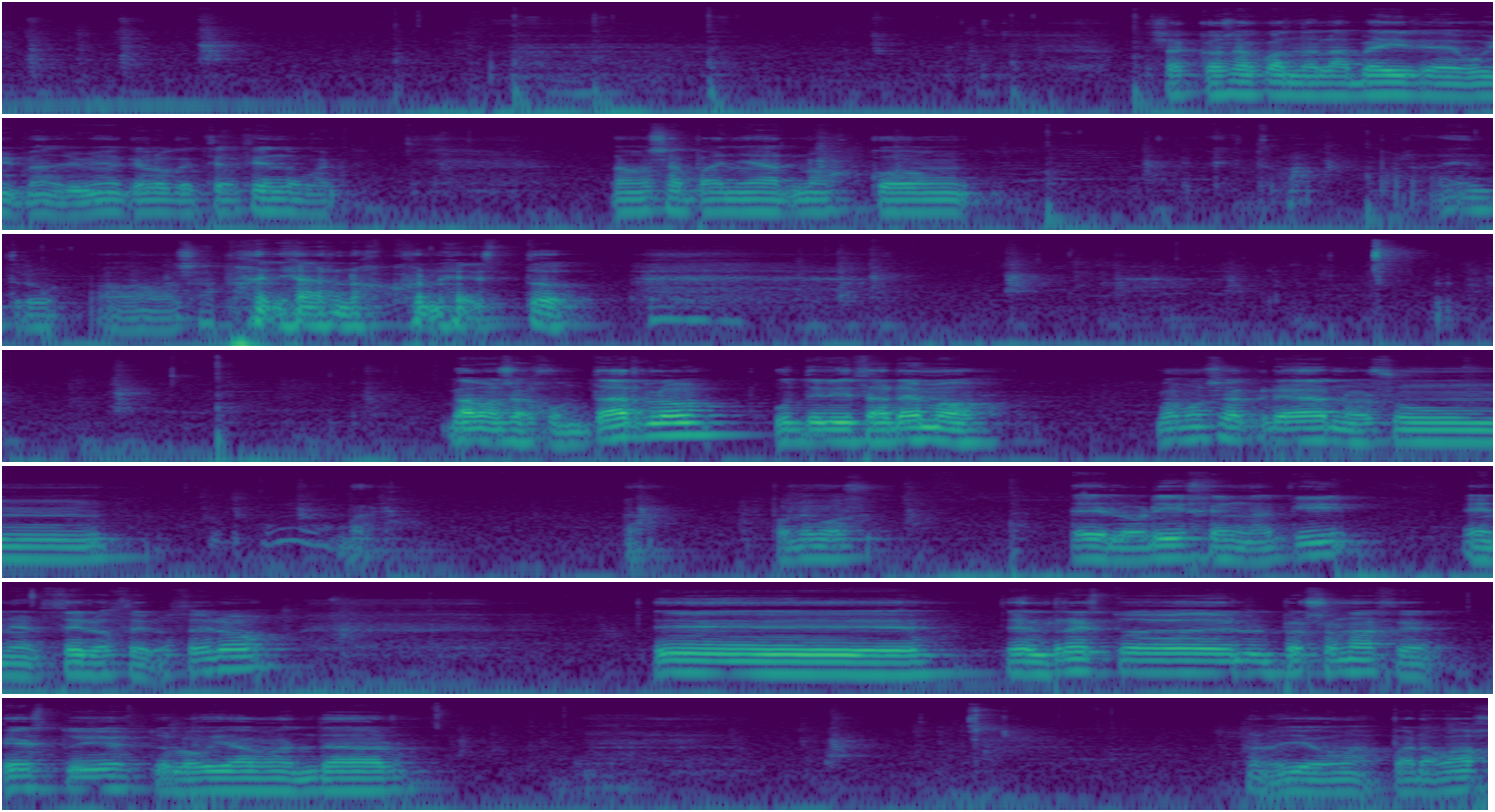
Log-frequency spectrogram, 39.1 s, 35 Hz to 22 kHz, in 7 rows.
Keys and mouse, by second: 1.6 click, 3.5 middle click, 3.9 shift+click, 4.9-9.2 middle drag, 6.4 b, 6.5 Tab, 8.8 Tab, 9.6 shift+click, 10.1 ctrl+middle click, 10.8 click, 12.4 middle click, 12.9 click, 13.3-21.5 middle drag, 14.3 b, 14.4 Tab, 17.1 ctrl+s, 21.5 shift+c, 22.1 shift+a, 23.4-26.3 shift+middle drag, 26.3-28.2 drag, 28.2-33.2 middle drag, 29.1 alt+o, 31.4 a, 33.2-34.3 right drag, 34.3 m, 35.8-37.9 ctrl+middle drag, 37.1 g, 37.9 right click, 38.2 g, 38.8 click, 39.0 g.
